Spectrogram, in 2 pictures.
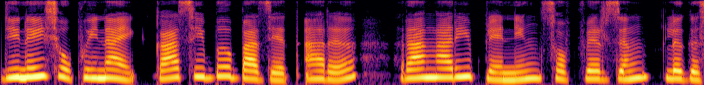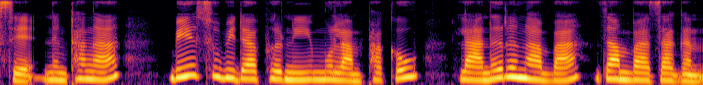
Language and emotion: Bodo, neutral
